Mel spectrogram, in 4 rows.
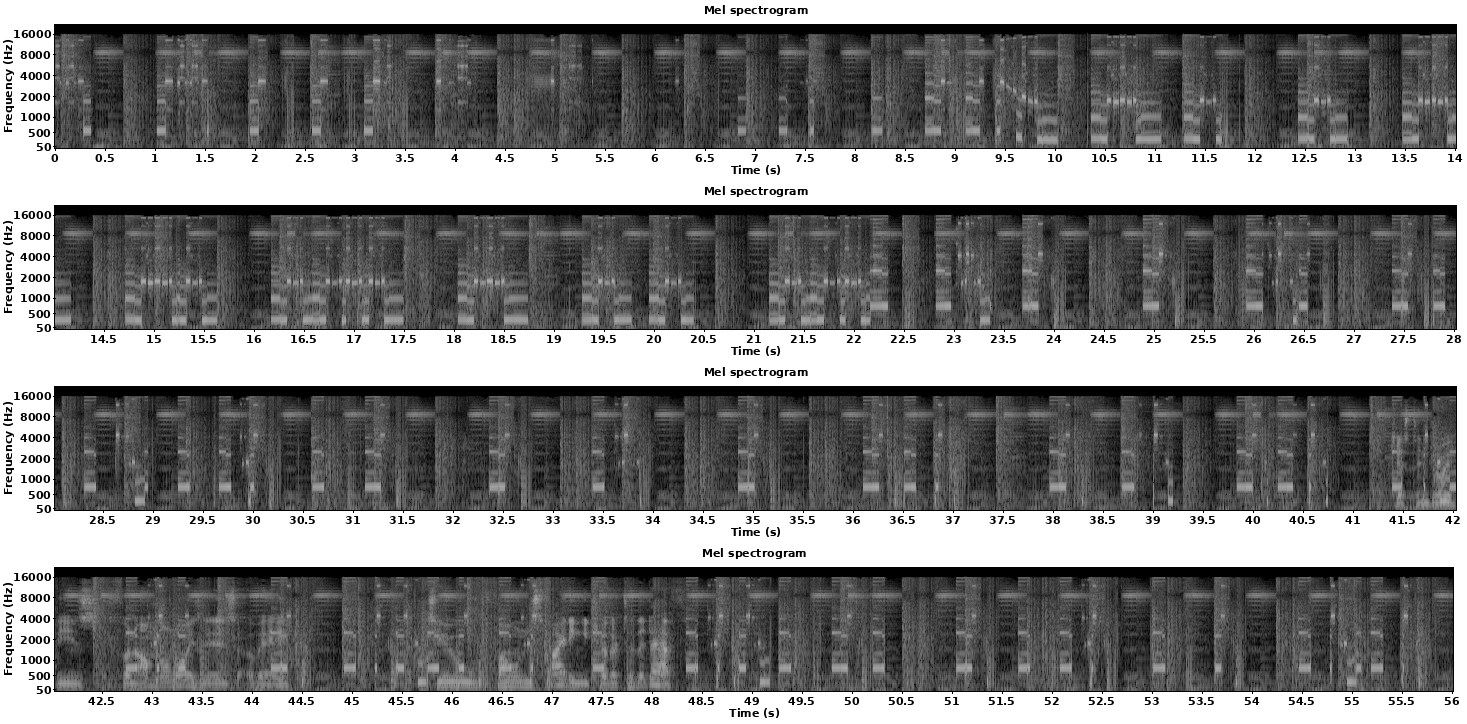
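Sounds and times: rapid stutter of clicks: 0.0 - 56.0
synthesizer beeps and tones: 1.0 - 5.4, 6.2 - 11.8, 12.4 - 20.4, 21.1 - 24.0, 25.9 - 26.7, 27.4 - 31.4, 39.8 - 40.8, 41.4 - 47.6.

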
